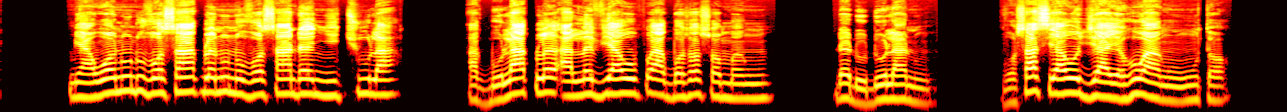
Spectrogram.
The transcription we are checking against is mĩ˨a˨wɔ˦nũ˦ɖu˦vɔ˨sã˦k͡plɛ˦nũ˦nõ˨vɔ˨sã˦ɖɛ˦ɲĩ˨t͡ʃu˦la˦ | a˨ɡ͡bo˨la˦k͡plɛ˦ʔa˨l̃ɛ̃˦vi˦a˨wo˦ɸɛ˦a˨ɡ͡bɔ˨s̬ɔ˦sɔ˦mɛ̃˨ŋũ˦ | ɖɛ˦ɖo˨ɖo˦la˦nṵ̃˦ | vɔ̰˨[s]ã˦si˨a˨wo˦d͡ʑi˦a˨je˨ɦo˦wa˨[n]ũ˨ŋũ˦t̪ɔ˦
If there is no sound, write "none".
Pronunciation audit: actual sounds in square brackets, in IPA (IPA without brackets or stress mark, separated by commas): s, ŋ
